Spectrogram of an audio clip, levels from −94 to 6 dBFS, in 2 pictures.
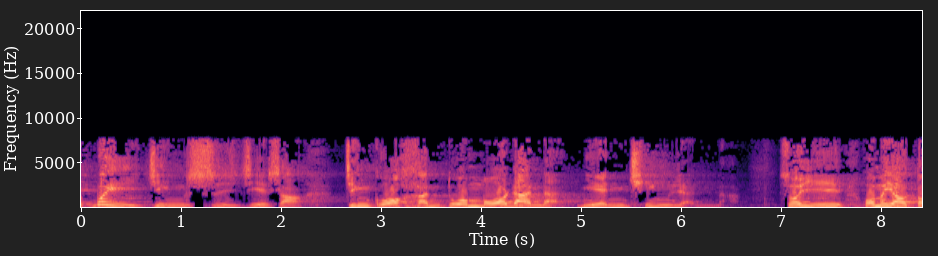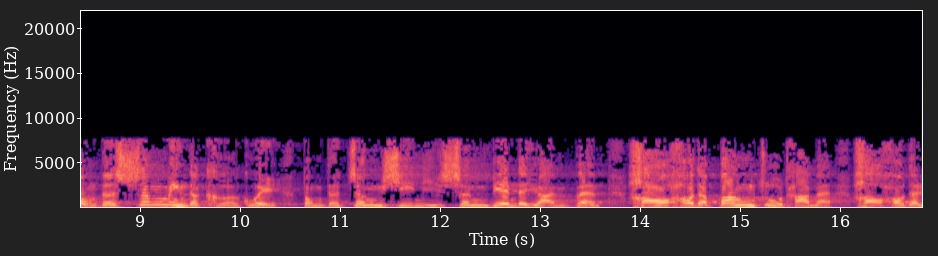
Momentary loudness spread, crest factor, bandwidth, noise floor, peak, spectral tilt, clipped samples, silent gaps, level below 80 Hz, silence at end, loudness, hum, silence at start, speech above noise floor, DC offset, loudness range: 11 LU; 14 dB; 8.2 kHz; -48 dBFS; 0 dBFS; -3.5 dB/octave; under 0.1%; none; -58 dBFS; 0 s; -15 LUFS; none; 0 s; 33 dB; under 0.1%; 5 LU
